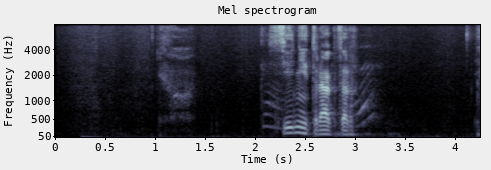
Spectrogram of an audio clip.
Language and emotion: Russian, neutral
